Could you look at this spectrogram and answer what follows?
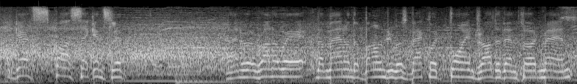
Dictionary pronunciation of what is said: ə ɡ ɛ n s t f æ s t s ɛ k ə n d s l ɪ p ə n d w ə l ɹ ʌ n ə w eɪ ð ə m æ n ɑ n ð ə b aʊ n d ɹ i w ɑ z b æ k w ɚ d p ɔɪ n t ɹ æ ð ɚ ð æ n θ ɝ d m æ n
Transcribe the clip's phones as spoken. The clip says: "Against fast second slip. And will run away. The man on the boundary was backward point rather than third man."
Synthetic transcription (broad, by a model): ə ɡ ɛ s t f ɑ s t s ɛ k ə n d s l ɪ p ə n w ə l ɹ ʌ n ə w eɪ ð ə m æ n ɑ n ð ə b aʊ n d i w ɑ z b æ k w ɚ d p ɔɪ n t ɹ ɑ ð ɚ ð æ n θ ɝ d m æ n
